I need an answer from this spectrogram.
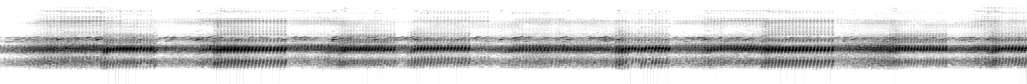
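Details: Male gray treefrogs (Hyla versicolor) give loud, musical pulsed trills overlapping into a deafening breeding chorus to attract mates, on a warm mid-May spring evening in a New Hampshire pond/swamp.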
